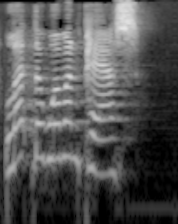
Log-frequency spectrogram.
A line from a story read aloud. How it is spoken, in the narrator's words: He takes pity on her, and he shouts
